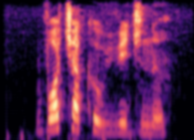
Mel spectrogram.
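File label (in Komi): вочакыв видзны, Komi, female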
